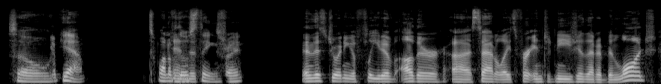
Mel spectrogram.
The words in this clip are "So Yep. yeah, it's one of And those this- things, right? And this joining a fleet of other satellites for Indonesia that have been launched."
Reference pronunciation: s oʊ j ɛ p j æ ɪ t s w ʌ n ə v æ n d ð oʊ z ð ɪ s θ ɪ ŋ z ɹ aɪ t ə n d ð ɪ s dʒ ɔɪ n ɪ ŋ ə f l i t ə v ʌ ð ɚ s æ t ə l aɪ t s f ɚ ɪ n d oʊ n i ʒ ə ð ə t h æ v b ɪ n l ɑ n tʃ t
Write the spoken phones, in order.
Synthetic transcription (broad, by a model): s oʊ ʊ j æ ɪ t s w ʌ n ə v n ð oʊ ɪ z θ ɪ ŋ z ɹ aɪ t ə n ð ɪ s dʒ ɔɪ n ɪ ŋ ə f l i t ə v ʌ ð ɚ s æ t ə l aɪ t s f ɚ ɪ n d oʊ n i ʒ ə ð ə t h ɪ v b ɪ n l ɑ n tʃ t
